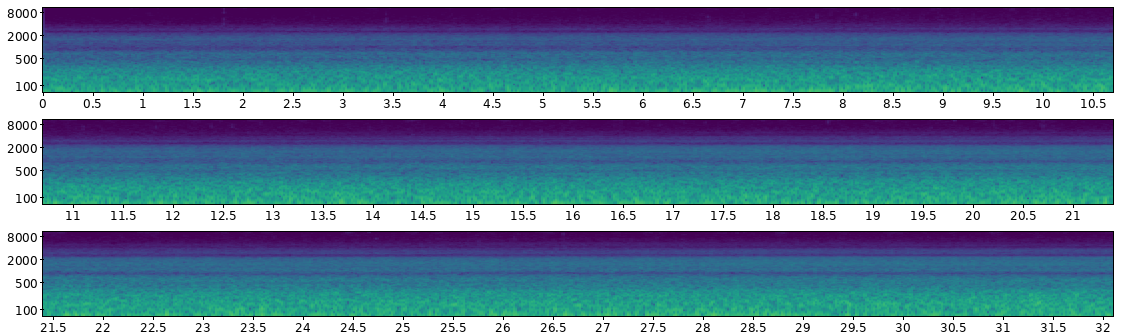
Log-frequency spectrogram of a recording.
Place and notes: Grand-Couronne, France - Boat on the Seine river
By night, the Viking Kadlin boat is passing by on the Seine river.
